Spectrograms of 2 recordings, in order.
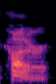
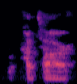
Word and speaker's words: Qatar: when they got to cutar Qatar I always say it wrong I I'm from I get to say it you can say it whichever way people intelligent people say it both ways so I just do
